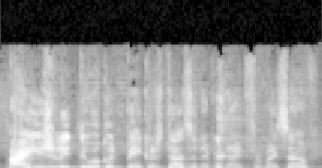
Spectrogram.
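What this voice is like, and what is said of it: Comedic film character's put-on accent. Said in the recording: “Why are you talking like Nacho Libre? Why are you talking like Jack Black? ... this accent”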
